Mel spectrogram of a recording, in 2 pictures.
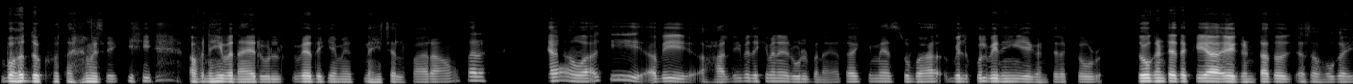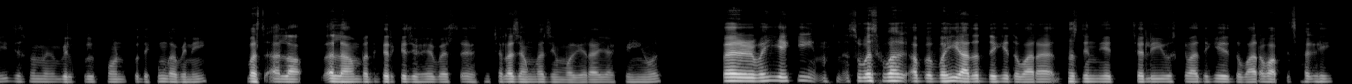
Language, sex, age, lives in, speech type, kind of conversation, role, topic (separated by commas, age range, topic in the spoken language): Hindi, male, 25-29, India, conversation, podcast, guest, सुबह के समय आप फोन या सामाजिक माध्यमों के इस्तेमाल के लिए कौन-से नियम अपनाते हैं?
